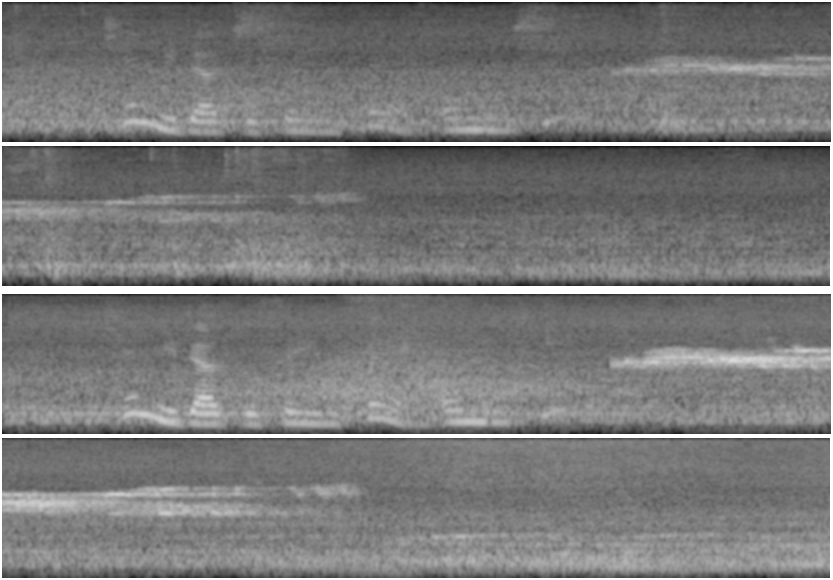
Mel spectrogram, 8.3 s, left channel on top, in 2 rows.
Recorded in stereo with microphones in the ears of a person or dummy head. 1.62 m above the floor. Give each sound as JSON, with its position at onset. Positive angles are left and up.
{"t": 0.5, "sound": "a woman speaking", "side_deg": 5, "distance_m": 0.5}
{"t": 3.0, "sound": "a bird", "side_deg": -75, "distance_m": 0.8}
